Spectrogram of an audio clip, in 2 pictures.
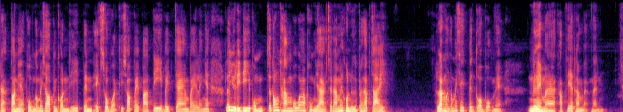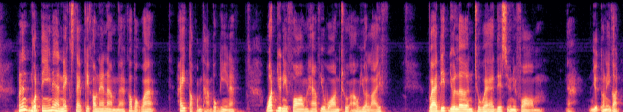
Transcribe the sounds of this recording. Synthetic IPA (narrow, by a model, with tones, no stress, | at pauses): a˨˩t̪ɔː˧nːi˦˥ɐpʰo˩˦mkɔ˥˩ma˥˩jt͡ɕʰɔː˥˩pːe˧nkʰo˧nt̪ʰiː˥˩pe˧nʔe˦˥k̚soː˧wo˨˩t̪ʰːiː˥˩t͡ɕʰɔː˥˩pːa˧jpaː˧t̪iː˥˩pa˧jt͡ɕɛː˧mpa˧jʔa˧˨˩ŋi˦˥ɐlɛː˦˥juː˨˩diː˧diː˧pʰo˩˦mt͡ɕa˨˩t̪ɔ˥˩ŋt̪ʰa˧mpʰɔ˦˥waː˥˩pʰo˩˦mjaː˨˩k̚t͡ɕa˨˩t̪ʰa˧mha˥˩jko˧nʔɯː˨˩npa˧t̪ʰa˦˥p̚t͡ɕa˧j | lɛ˦˥wma˧nkɔ˥ma˥˩t͡ɕʰa˥˩pe˧nt̪u˧ɐpʰo˩˦mni˥˩ɐ | nɯ˨˩əjmaː˥˩kʰːa˦˥p̚t̪ʰiː˥˩t͡ɕa˨˩t̪ʰa˧mbɛː˨˩p̚na˦˥n | pʰɔ˨˧˥na˦˥nbo˨˩t̪̚niː˦˥ni˥˩ɐne˦˥k̚st̪e˦˥˩p̚t̪ʰiː˥˩kʰa˦˥wnɛ˦˥na˧mna˦˥kʰa˦˥wbɔː˨˩k̚waː˥˩ | ha˥˩jt̪ɔː˨˩kʰa˧mt̪ʰaː˩˦mpʰuː˥˩ək̚niː˦˥na˦˥ | wɔ˦˥t̪̚juː˧ni˧fɔː˧mɦɛ˧fjuː˧wɔː˧nt̪ʰɾuː˧ʔa̰˦˥wt̪̚jɔ˧la˦˥jf | wɛː˧di˨˩t̚juː˧lɤː˧nt̪ʰu˧wɛː˧d̪i˦˥sjṵ˧ni˧fɔː˧m | ʔa˨˩ | ju˨˩t̪ːo˧ŋniː˦˥kɔː˨˩n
